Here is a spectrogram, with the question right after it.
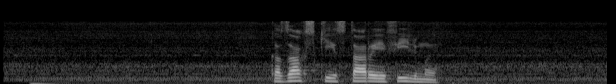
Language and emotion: Russian, neutral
